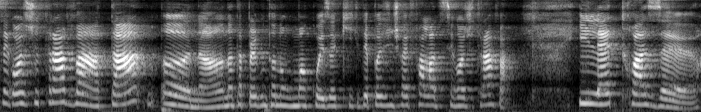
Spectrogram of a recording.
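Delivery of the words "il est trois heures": "trois heures" linked slowly with a z sound; slow, careful "Il est trois heures"; teacher modelling the liaison slowly. Shown as a demonstration. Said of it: "eu tenho que juntar o número".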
